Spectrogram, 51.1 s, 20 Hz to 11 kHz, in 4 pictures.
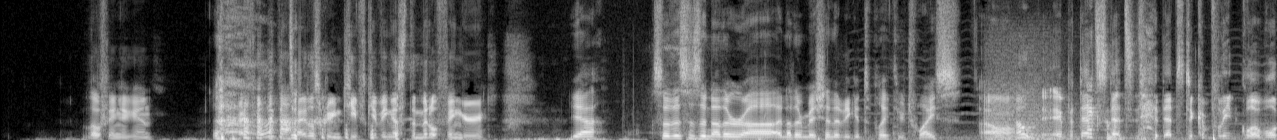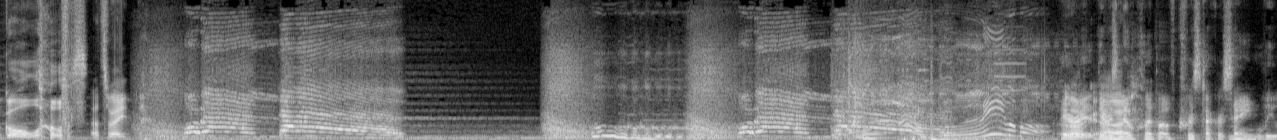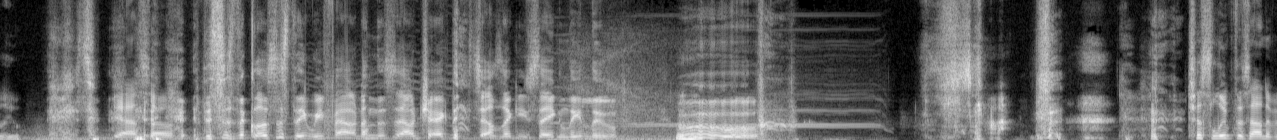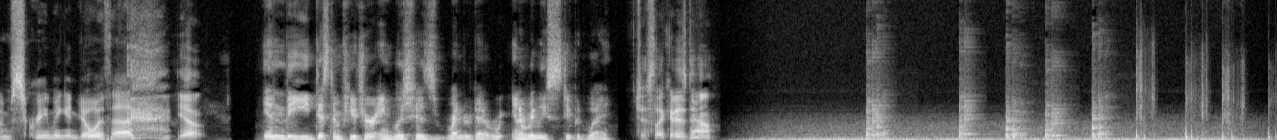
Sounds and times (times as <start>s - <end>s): Speech: 0.8s - 1.5s, 2.4s - 5.0s, 5.7s - 16.8s, 20.2s - 31.7s, 34.8s - 45.5s.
